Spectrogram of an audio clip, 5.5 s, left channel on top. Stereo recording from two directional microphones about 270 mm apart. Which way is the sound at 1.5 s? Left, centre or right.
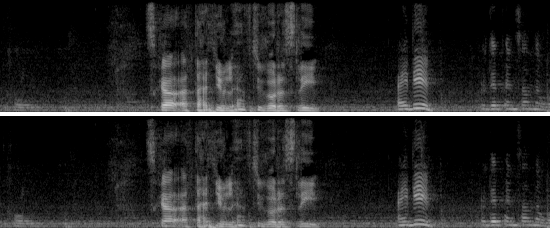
Left.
